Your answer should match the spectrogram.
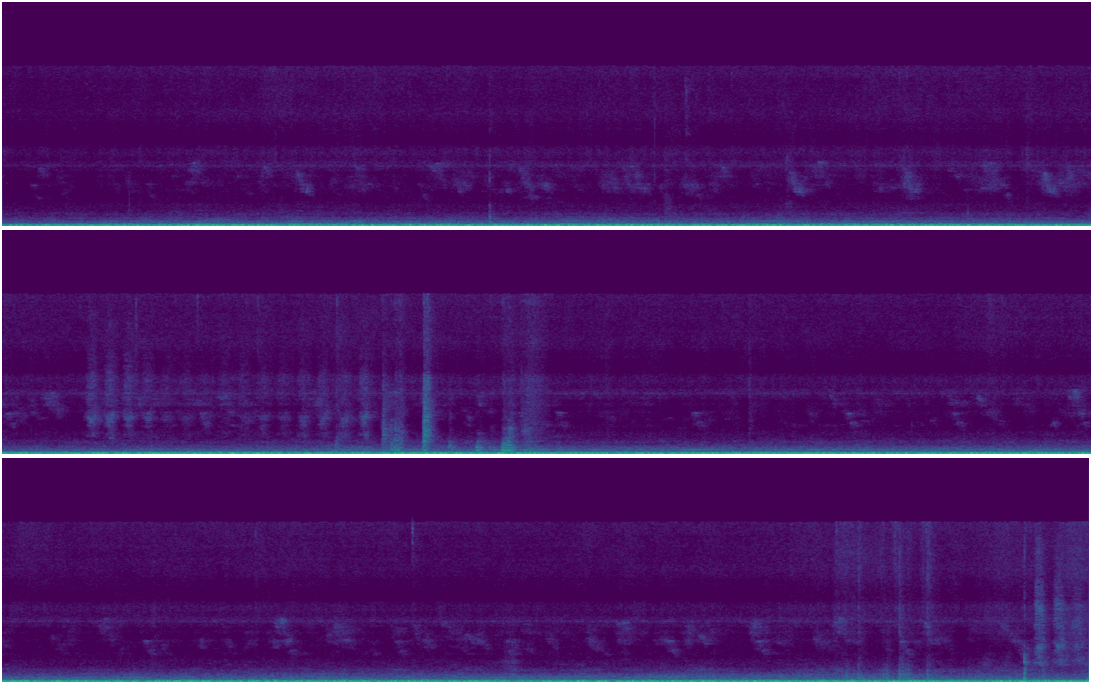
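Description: Steady low rumble of outdoor background noise, with faint bird chirps scattered through it and a few brief clicks around the middle.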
